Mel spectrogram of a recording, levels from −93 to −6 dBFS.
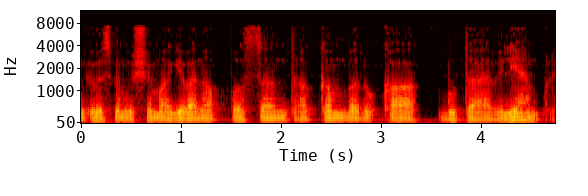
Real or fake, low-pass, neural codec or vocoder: fake; 7.2 kHz; codec, 16 kHz, 0.4 kbps, LongCat-Audio-Codec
